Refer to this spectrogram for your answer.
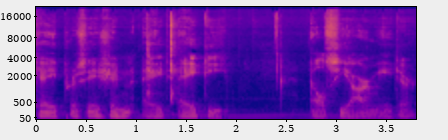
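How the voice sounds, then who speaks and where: A man's very slow speech in a Dutch accent. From Netherlands. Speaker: electronics hobbyist. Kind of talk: product review. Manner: hesitant.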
